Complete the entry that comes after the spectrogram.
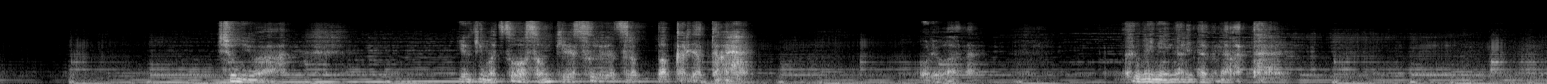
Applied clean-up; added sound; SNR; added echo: neural separator model SepFormer DNS4.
